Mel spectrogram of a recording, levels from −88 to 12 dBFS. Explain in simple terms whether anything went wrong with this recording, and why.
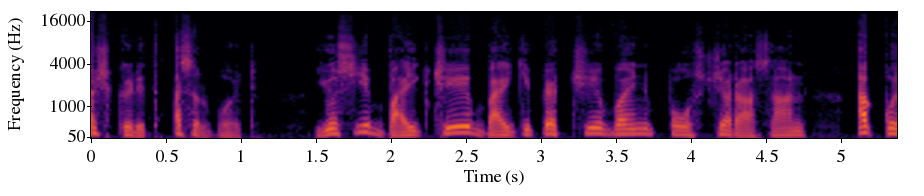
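Sample clock jitter runs through the whole recording, from start to finish. The clock that tells the converter when to take each sample was unsteady, wobbling by a couple of microseconds at random. Each sample was therefore captured slightly too early or too late. That timing error matters most where the speech changes fastest, so a faint hiss or roughness rides on the louder and brighter sounds and drops away in the pauses.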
